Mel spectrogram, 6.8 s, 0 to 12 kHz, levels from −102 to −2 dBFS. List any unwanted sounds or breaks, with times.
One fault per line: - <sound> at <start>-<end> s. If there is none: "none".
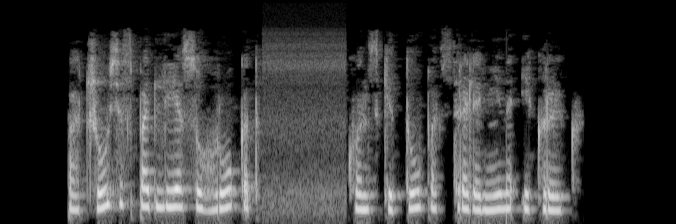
none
